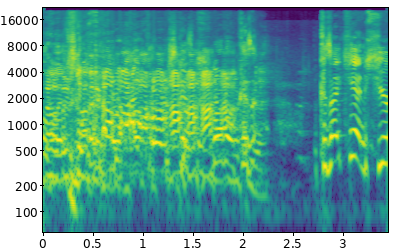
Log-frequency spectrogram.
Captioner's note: group laughing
